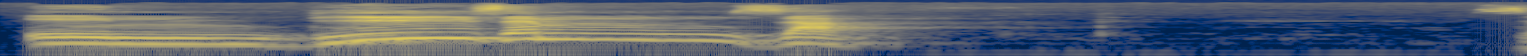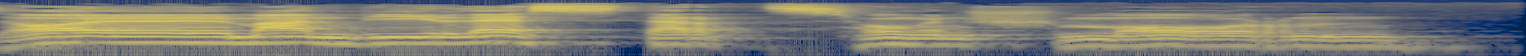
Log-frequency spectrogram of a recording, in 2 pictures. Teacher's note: Sie hörten Klaus Kinski, selbstverständlich mit vorne gerolltem R. Denn das gilt auf der Bühne noch in den 60ern als der Maßstab des Sprechens.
